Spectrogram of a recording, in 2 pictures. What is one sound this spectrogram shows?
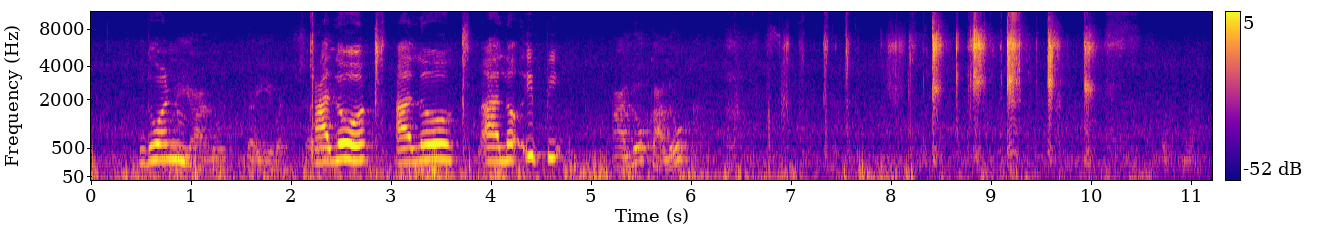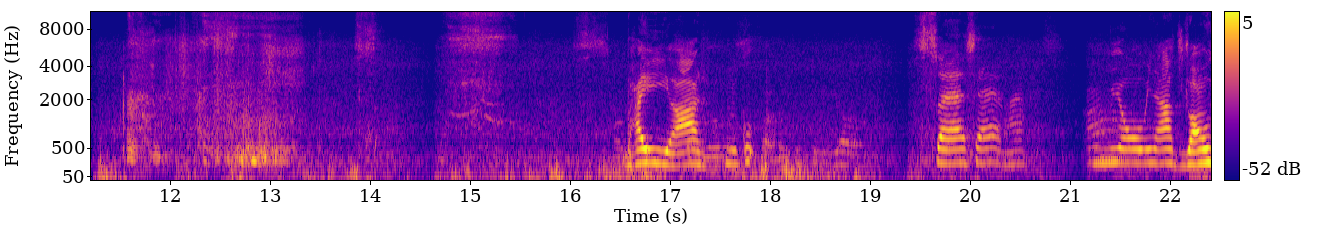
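A boy talks animatedly, close to a microphone.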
